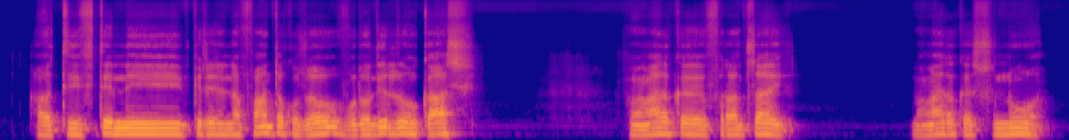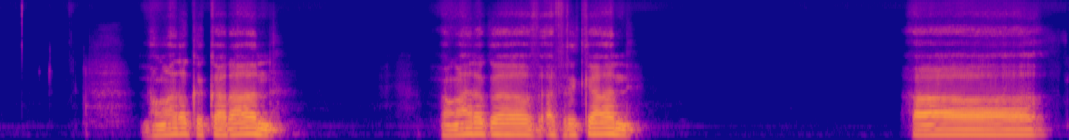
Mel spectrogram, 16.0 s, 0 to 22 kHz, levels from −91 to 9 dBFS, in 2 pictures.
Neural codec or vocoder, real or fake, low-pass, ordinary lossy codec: autoencoder, 48 kHz, 128 numbers a frame, DAC-VAE, trained on Japanese speech; fake; none; none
